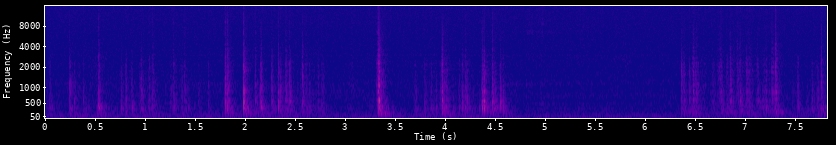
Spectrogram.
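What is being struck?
Textured plastic surface scratched with a metal pointer.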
